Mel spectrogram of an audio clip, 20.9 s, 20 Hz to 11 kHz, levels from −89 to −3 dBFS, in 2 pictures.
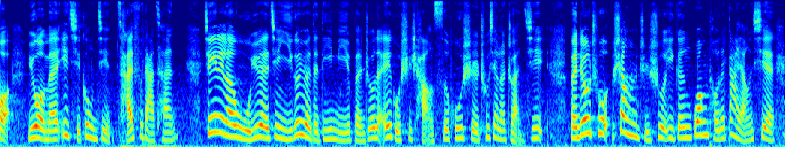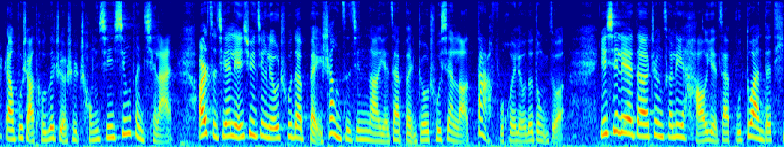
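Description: No technical faults can be heard anywhere in this recording.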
